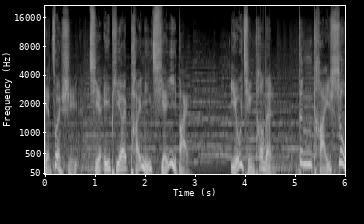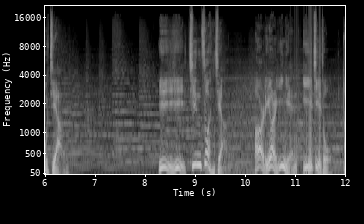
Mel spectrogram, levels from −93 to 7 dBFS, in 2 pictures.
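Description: Processor overload crackle appears at 4.29 to 4.48 s and again, longer, at 10.89 to 11.53 s. Roughly 10 ms buffers miss their deadlines in runs, each filled with stale audio, so hard-edged repeats stack into gritty tearing that stops once the load clears.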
